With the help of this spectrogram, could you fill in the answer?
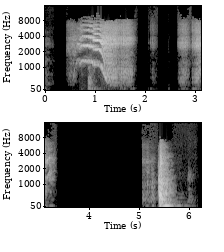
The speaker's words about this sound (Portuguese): Minha porta range igual um demônio.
